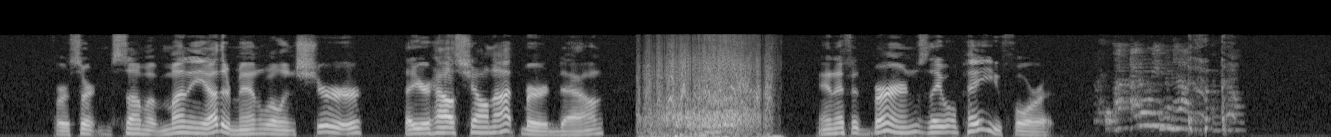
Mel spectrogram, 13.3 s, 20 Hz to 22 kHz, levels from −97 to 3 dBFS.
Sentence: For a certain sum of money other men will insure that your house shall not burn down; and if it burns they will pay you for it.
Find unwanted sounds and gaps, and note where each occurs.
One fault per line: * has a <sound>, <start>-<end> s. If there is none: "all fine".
* has a squeak, 6.4-7.9 s
* has a cough, 10.9-12.5 s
